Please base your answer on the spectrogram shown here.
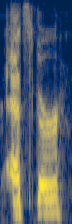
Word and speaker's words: Escher: Yeah, Escher. Mm. yeah. I know. What It's do you mean? pronounced Esker. Definitely.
